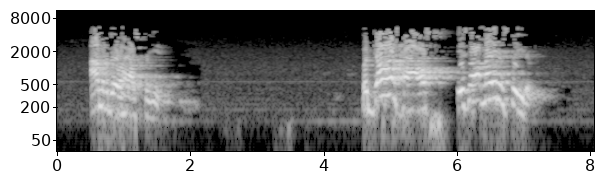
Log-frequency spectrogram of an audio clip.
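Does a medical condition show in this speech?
No.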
